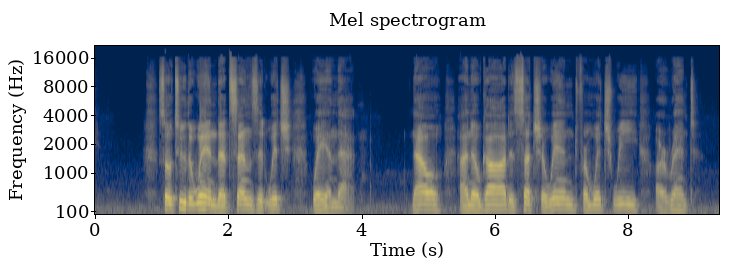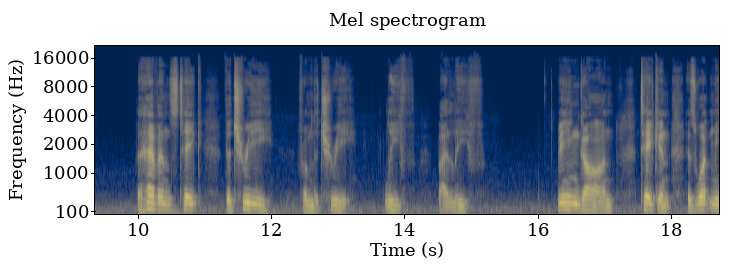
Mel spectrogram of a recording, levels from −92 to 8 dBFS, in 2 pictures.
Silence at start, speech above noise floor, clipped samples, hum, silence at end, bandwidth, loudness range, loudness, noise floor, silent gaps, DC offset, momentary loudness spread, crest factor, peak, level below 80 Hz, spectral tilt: 0.8 s; 31 dB; under 0.1%; none; 0 s; 17 kHz; 9 LU; -20 LUFS; -50 dBFS; none; under 0.1%; 15 LU; 20 dB; -2 dBFS; -54 dBFS; -5 dB/octave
